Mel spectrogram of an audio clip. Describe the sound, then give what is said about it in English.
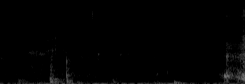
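Someone chewing candy, with soft, irregular wet clicks and crunches over a quiet background, ending in a brief louder rustle. “You got yours in your mouth. He's chewing.”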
